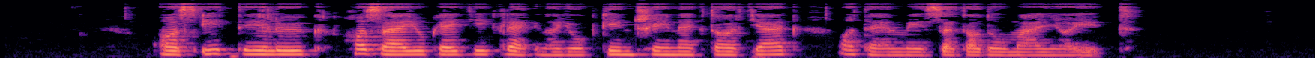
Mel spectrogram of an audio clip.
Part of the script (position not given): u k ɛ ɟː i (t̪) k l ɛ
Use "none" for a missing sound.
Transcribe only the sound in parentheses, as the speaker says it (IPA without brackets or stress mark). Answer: none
